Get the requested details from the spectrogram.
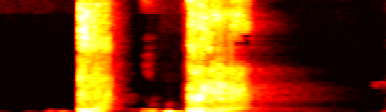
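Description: fart sound effect

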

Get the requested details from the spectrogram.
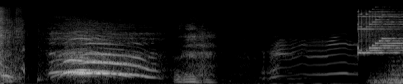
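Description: loud sneeze

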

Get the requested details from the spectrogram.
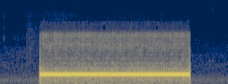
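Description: phone call ringing tone

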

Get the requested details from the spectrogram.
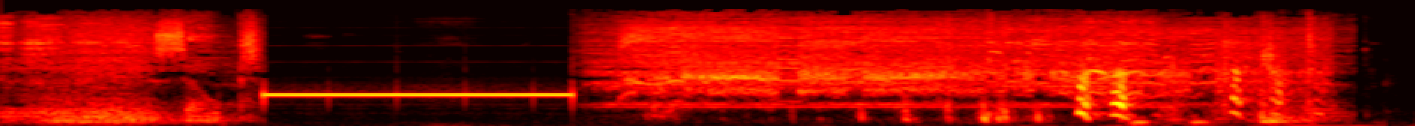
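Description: long beep

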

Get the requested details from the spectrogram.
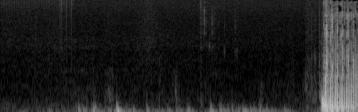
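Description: fart

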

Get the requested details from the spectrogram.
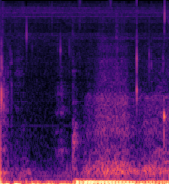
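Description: sipping coffee

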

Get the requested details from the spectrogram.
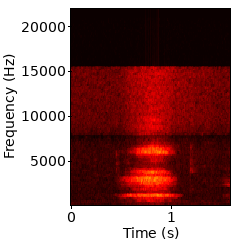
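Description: yawn

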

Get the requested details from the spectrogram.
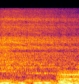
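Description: power drill whirring

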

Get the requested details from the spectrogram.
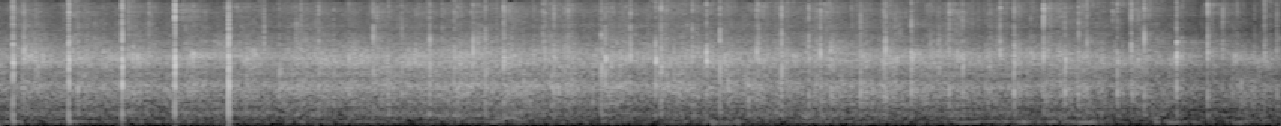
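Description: audience applauding

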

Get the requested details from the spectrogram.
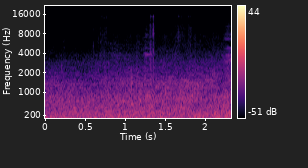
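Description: cars driving by

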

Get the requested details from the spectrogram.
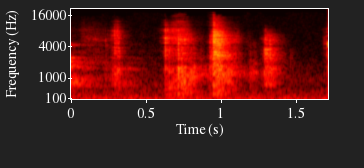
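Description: paper rustling

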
